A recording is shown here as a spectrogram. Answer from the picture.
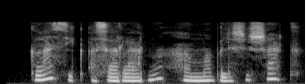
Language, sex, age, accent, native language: Uzbek, female, 19-29, Buxoro, Uzbek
